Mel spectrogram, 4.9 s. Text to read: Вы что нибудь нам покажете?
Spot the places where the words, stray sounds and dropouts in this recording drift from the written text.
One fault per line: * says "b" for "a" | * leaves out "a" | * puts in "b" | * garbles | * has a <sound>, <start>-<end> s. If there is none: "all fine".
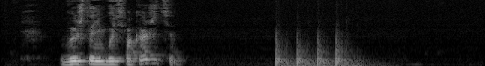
* leaves out "нам"
* has a thud, 2.7-4.0 s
